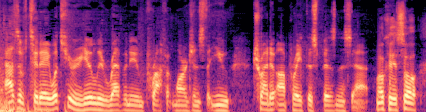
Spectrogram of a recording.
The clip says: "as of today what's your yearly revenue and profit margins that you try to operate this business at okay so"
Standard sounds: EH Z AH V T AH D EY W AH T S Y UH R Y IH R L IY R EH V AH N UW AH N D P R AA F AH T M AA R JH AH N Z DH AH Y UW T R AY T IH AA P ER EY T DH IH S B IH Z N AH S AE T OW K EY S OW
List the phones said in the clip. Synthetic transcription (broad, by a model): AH Z AH V T AH D EY W AH T S Y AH R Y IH L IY R EH V AH N UW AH N P R AA F AH T M AA R JH AH N Z DH AH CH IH T R AY T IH AA P ER EY T DH IH S B IH Z N AH S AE T OW K EY S OW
